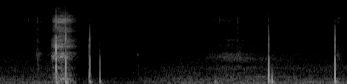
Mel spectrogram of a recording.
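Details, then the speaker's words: Imitated rapid fearful gasp for a behavioural breathing challenge, one of three sharp, sudden inward gasps, followed by quiet clicks. "do the following practice take three rabbit fearful gasps like this"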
